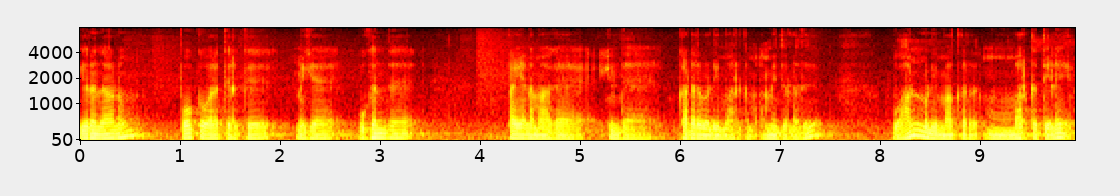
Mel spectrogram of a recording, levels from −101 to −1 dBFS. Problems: constant background noise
